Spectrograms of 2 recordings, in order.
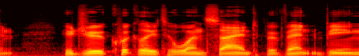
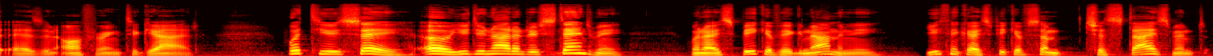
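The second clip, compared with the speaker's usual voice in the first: high, pleading martyr; wounded innocence; 3 semitones higher, 4 dB louder than usual. Acted. Milady pleading her innocence to Felton. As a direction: protest innocence with a smile.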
